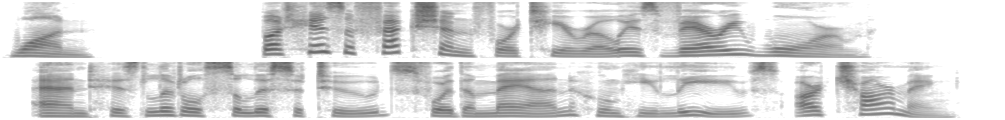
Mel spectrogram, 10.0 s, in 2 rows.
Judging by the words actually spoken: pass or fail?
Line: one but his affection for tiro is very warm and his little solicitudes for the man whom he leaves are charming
pass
